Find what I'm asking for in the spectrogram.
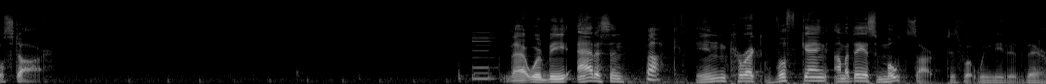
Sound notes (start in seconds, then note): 4.7 buzzer beeps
